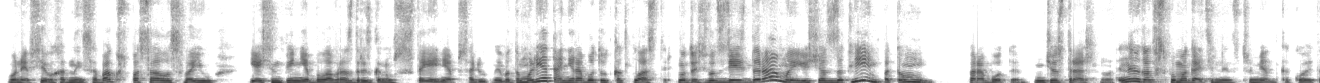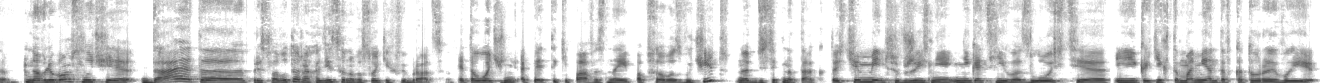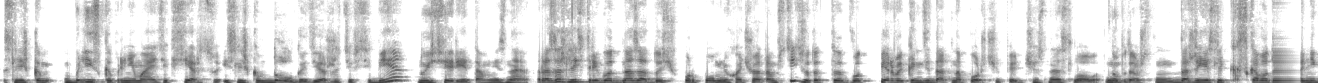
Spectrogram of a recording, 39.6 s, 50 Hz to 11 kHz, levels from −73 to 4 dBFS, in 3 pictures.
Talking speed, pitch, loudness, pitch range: 185 wpm, 205 Hz, -22 LUFS, 185-225 Hz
